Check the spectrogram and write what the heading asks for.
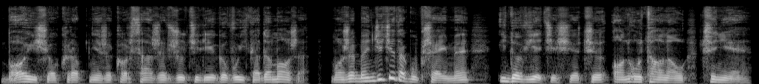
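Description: A man's voice: fairly low pitch, normal speed, few pauses, natural voice. A man voicing a kind, patient animal doctor who soothes a child, in a children's audiobook. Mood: gentle. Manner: soothing and gentle.

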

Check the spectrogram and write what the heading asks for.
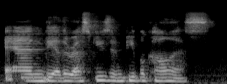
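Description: Over a webcam on a video call, a sanctuary founder in middle age gives a news interview from her home office, where pictures hang on the wall. She talks a little fast in a low, level voice, earnestly rattling off long lists. The audio quality is poor.

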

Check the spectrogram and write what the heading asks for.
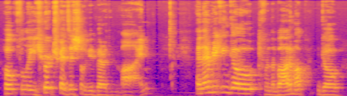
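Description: A man leading a vocal warm-up lesson as a choir coach, with a morning voice, talking lightly and encouragingly and joking at his own singing. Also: on the high side, lively intonation, brisk, reverberant. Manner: light, self-deprecating, encouraging.

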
